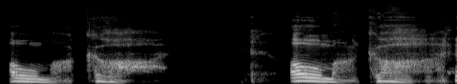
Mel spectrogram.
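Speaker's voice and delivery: low, slow, drawn-out imitation; Deontay Wilder. Host imitating a boxer's reaction, low slow mock astonishment. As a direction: drop it deep and drag it out. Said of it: "Like Deontay Wilder".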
